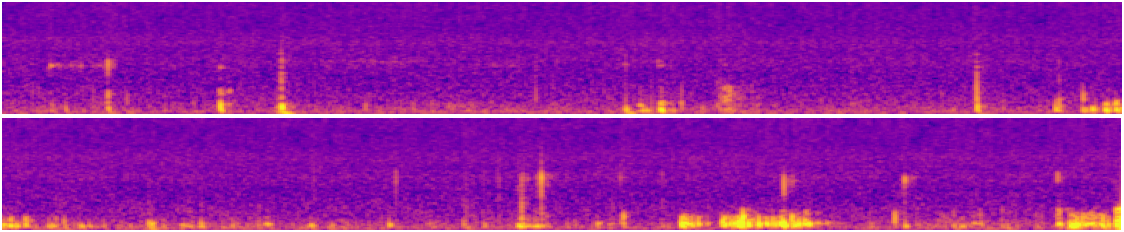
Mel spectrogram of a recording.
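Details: Ordinary stomach growling, normal bowel sounds, in a quiet room: irregular low gurgles and rumbles growing stronger toward the end.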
